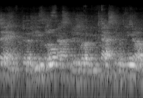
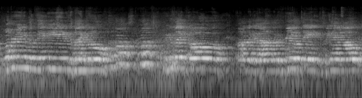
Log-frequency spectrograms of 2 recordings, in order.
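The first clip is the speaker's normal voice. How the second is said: tearful asking; 7 semitones higher than usual. Retold or imitated. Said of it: "she just starts to cry".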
